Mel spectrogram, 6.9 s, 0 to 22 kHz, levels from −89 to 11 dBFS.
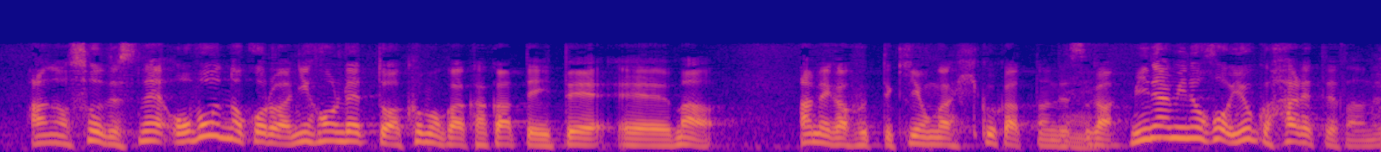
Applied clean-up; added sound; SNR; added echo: none; none; none; none.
